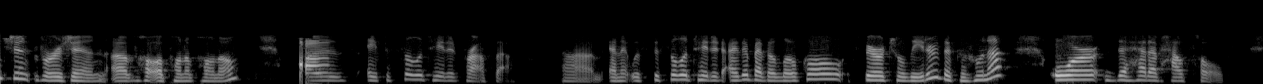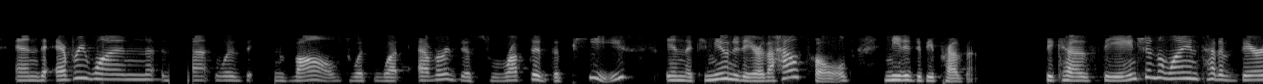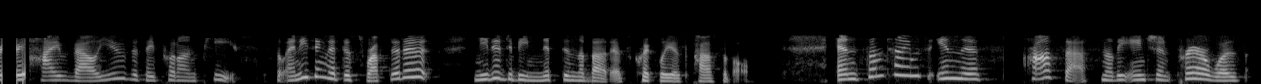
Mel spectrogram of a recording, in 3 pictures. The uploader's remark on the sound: in response to callers' questions.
